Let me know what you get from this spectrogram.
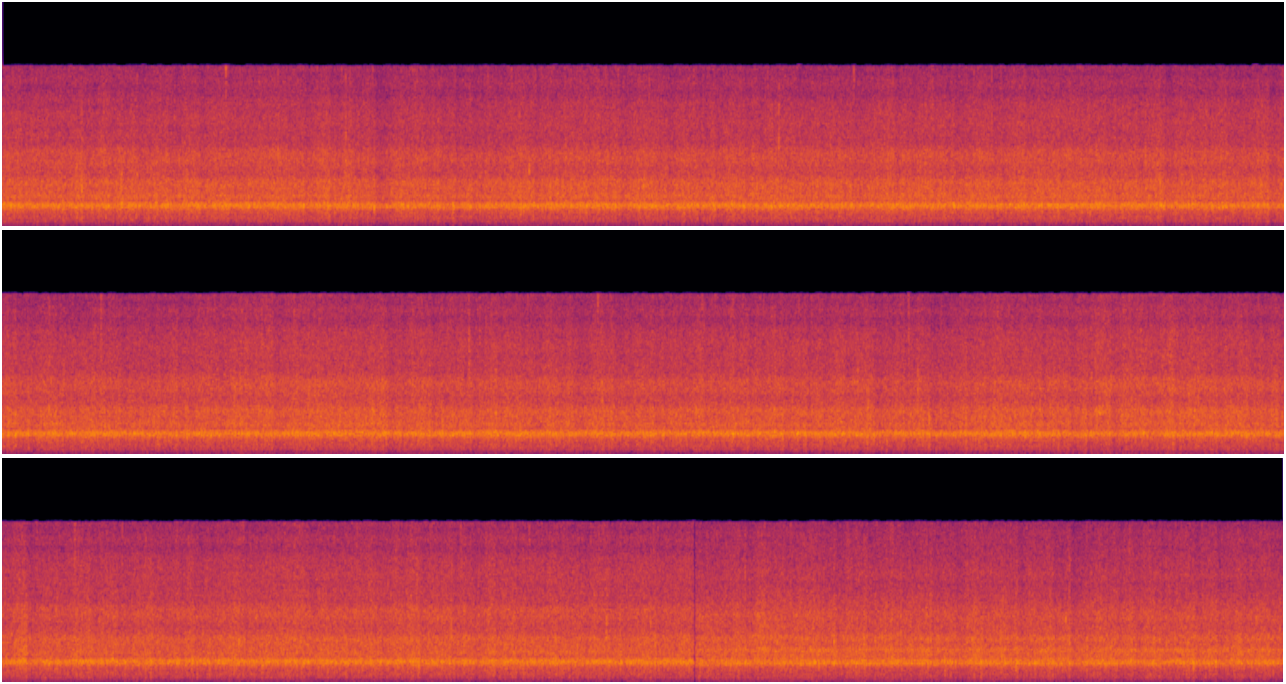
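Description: Heavy rain falling in a steady, dense hiss with no let-up.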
